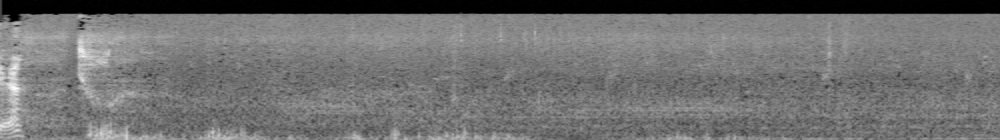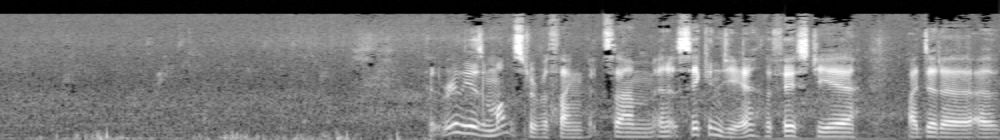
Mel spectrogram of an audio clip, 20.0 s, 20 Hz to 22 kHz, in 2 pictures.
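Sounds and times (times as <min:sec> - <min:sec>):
wind buffeting the microphone: 0:00.0 - 0:08.3, 0:10.3 - 0:14.8
faint steady hiss: 0:00.0 - 0:20.0.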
